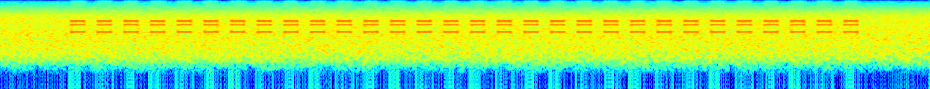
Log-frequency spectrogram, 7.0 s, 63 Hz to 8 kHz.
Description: Telephone call progress tone (North American plan), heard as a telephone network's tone, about 1400, 2050, 2450, 2600 Hz, 0.1 s on and 0.1 s off, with phone line noise. Off-hook warning tone.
